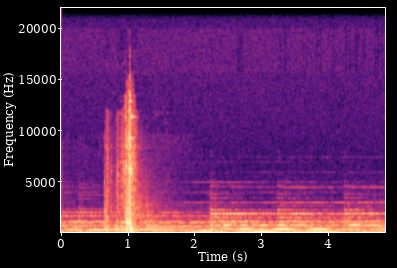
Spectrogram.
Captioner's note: chair clattering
